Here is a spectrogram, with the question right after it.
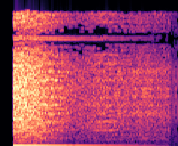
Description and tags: Drones Exploding
Game, Alien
